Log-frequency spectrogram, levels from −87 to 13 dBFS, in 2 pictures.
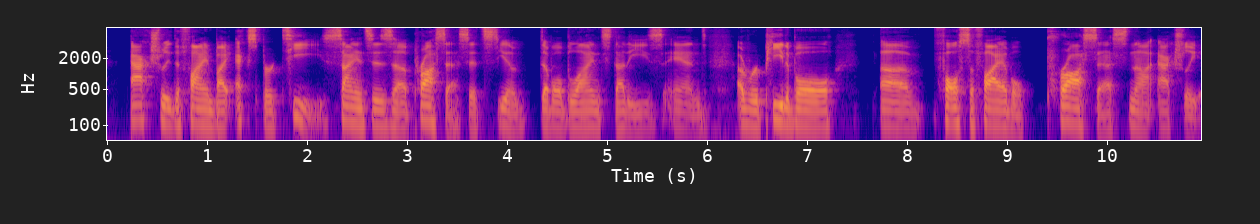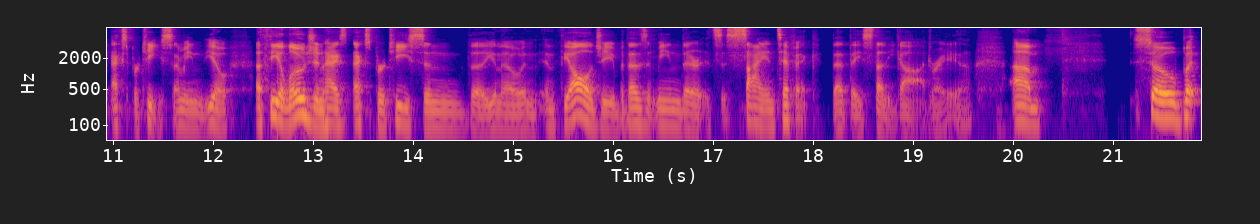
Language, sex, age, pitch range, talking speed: English, male, 20-39, 100-130 Hz, 150 wpm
